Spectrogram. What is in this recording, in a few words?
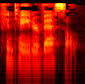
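"container vessel", English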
